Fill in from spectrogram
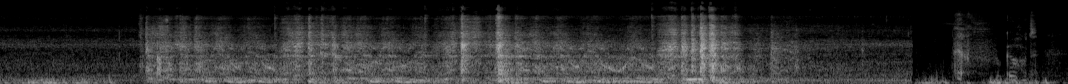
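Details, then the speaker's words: Truck cranking in the rain: starter turns engine over at steady, slightly uneven pace for several seconds without catching; owner assumes flat battery, plans jump start. "I assumingly the batteries flat we're gonna try and give her a jump start and see uh see if we can work things from there slightly annoying it's not happy"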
